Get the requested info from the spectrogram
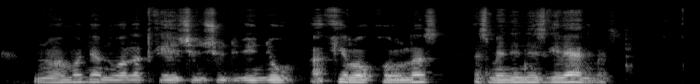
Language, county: Lithuanian, Marijampolė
